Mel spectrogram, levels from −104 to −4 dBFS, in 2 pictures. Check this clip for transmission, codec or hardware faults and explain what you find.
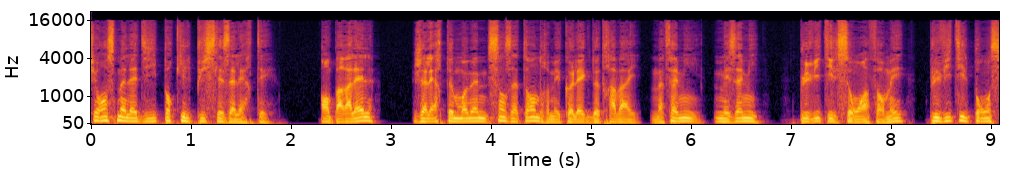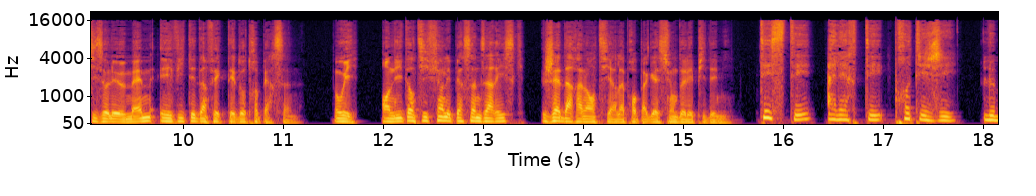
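One fault runs through the whole speech clip: crude rate conversion. A gritty, inharmonic fizz rides on the louder and brighter sounds, roughly 20 dB below the speech. It fits a nearest-sample change from 44.1 kHz to 48 kHz, where periodically repeated samples create unrelated tones.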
